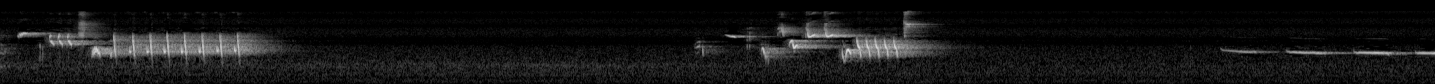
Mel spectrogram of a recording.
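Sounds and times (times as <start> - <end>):
common nightingale song: 0.0 - 3.1, 6.2 - 10.3, 11.6 - 14.3.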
